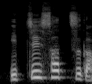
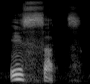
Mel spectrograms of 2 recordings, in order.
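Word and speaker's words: 一冊: 자, 한 권은요, 이치사츠가 아니고 이사츠. 8권은요, 핫사츠. 10권은요, 주사츠 혹은 지사츠라고 읽을 수도 있다라는 요 부분만 주의를 해서 암기를 하시면 조금 편하게 외워나갈 수 있을 것 같아요.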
